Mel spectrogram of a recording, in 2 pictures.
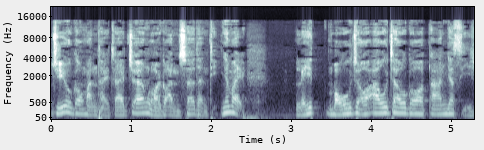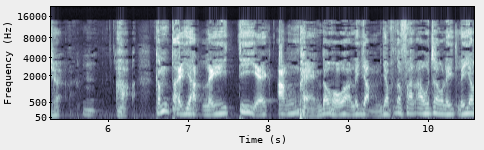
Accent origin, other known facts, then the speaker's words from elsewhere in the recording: Hong Kong; 我哋香港人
